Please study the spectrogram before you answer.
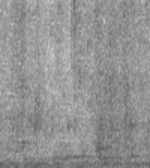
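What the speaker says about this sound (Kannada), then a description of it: "ಒಂದು ಲಟ್ಟ ನೀರು ಕೊಡು" Water is poured into a frying fish masala for pomfret, a brief, faint, splashing trickle without any voices.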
